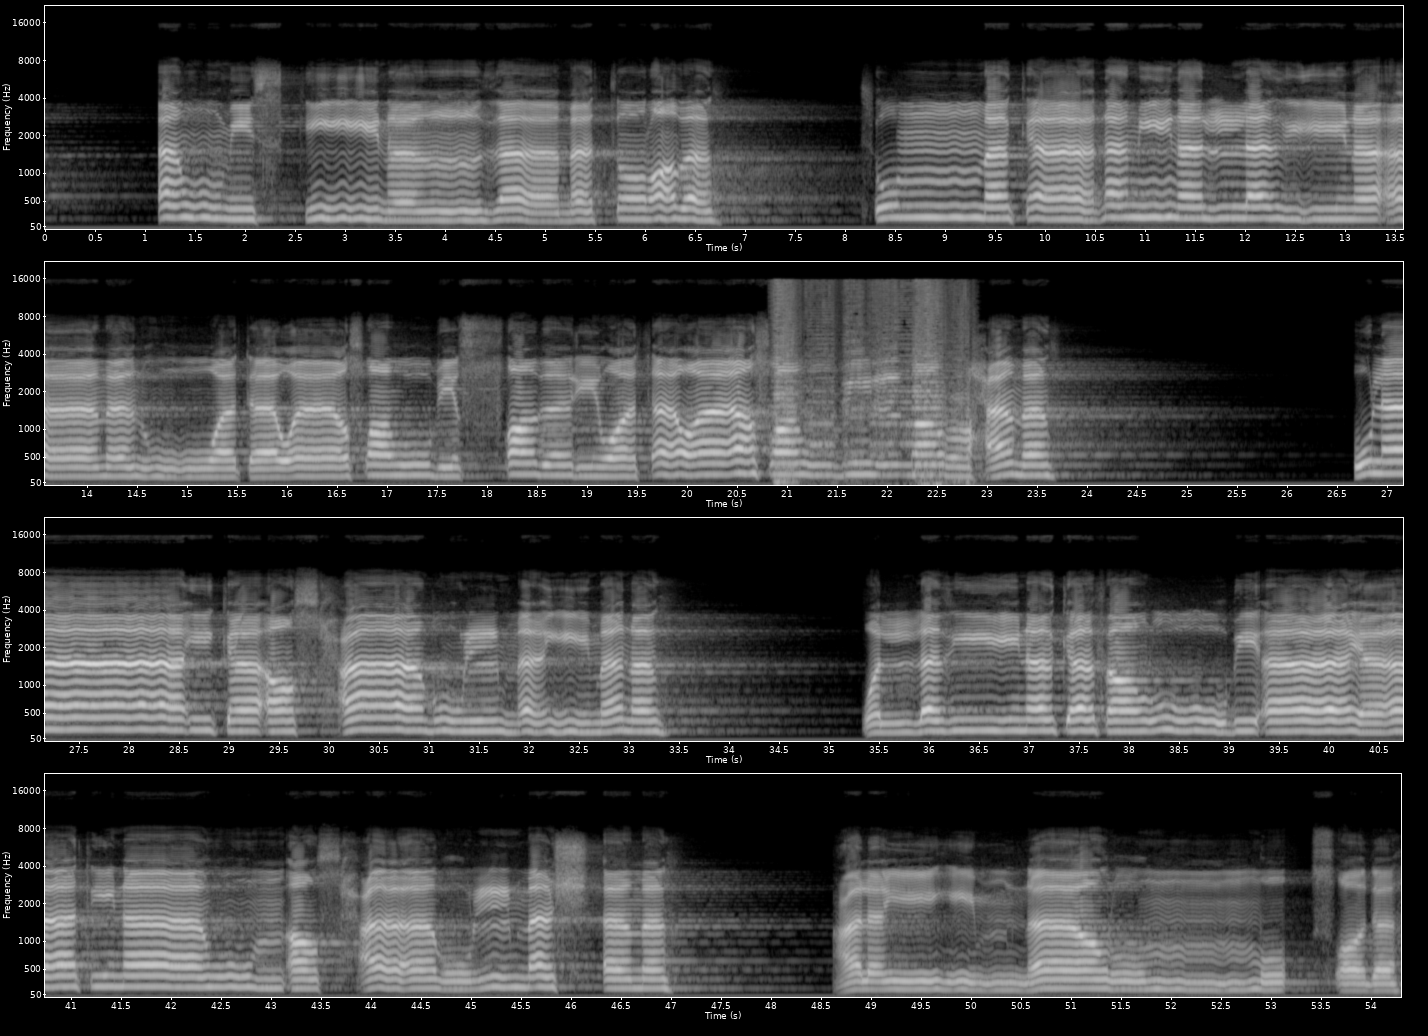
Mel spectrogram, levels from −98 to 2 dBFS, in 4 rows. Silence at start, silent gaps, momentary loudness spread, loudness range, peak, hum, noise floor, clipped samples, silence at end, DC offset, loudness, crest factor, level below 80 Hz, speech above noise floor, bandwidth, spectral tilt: 1.15 s; none; 13 LU; 9 LU; -4 dBFS; none; -87 dBFS; under 0.1%; 0 s; under 0.1%; -21 LUFS; 18 dB; -62 dBFS; 65 dB; 16 kHz; -4 dB/octave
